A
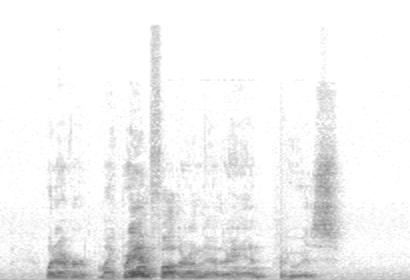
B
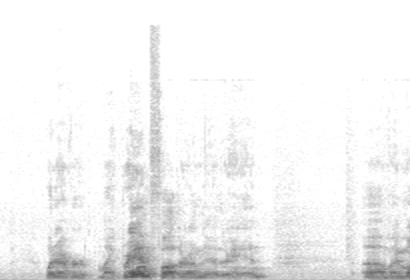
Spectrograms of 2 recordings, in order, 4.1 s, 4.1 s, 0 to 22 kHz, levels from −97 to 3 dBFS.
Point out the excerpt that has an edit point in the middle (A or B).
A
